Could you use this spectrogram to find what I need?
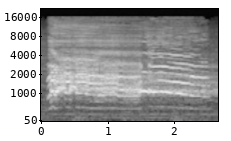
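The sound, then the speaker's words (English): A woman shrieks in despair, one loud, piercing, high-pitched scream held steadily for over two seconds without a break, heard alone. “My mouth unhinges and the wind rushes from me, a gale force of hollow despair. I shriek.”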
